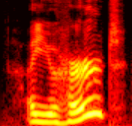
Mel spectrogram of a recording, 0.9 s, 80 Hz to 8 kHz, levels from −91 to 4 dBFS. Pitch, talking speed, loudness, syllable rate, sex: 235 Hz, 205 wpm, -14 LUFS, 8.2 syllables/s, female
